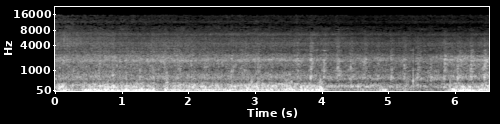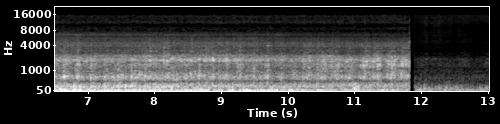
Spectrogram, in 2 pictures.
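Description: Freight cars (boxcars and covered hoppers) rolling past and away on steel rails: a steady rumble with the clicking of wheels over the track. About twelve seconds in the sound cuts off abruptly to a much quieter background.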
